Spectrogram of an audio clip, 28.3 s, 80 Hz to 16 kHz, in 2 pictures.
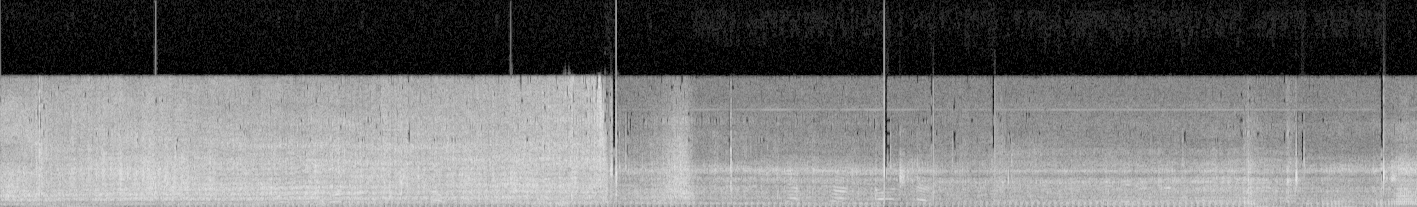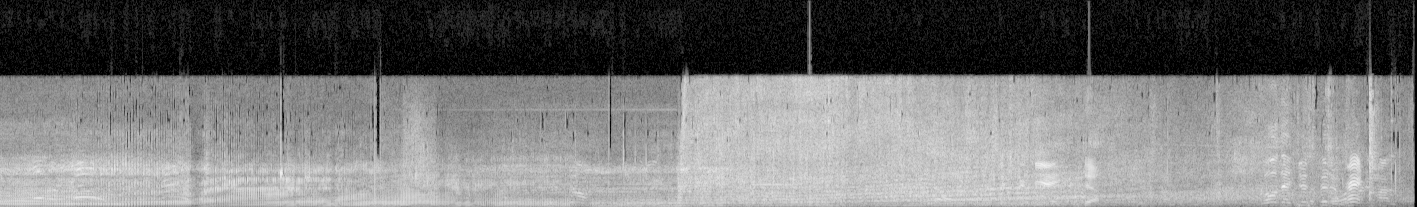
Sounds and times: Speech: 0:02.7 - 0:03.6, 0:07.8 - 0:09.4, 0:14.4 - 0:16.0, 0:26.8 - 0:28.2.

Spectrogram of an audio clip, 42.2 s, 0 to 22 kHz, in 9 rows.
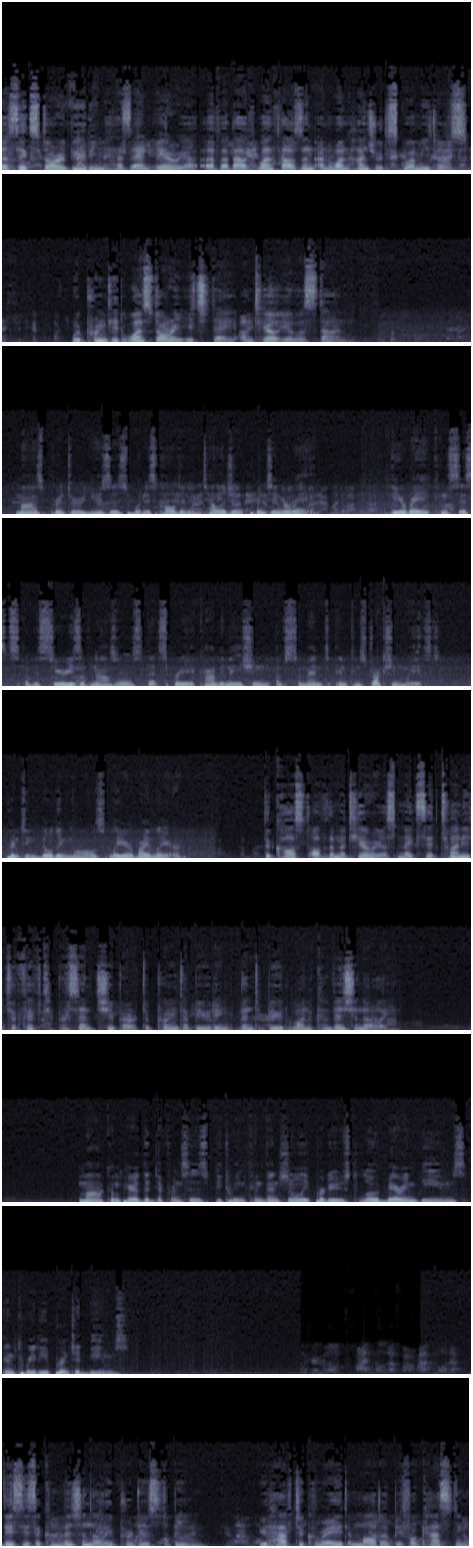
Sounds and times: Speech: 0:00.0 - 0:08.2, 0:09.1 - 0:27.5, 0:28.9 - 0:34.1, 0:35.8 - 0:42.1.

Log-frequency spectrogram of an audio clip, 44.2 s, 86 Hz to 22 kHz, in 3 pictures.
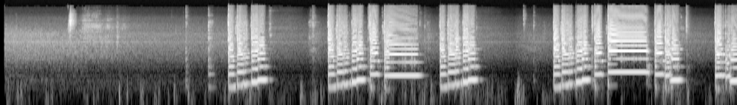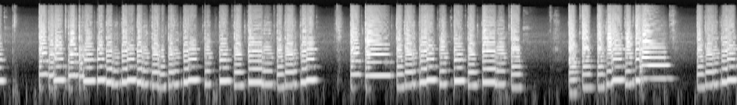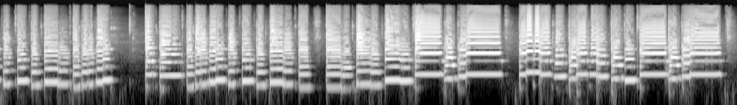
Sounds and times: Inside, small room: 0:00.1 - 0:44.2
Jazz: 0:00.2 - 0:44.2
Saxophone: 0:03.7 - 0:09.8, 0:10.4 - 0:44.2.

